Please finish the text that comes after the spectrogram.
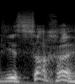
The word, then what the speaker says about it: Yisachar: So therefore, our sages, that we don't pronounce both sheens or both scenes, to tell us that his reward was only half.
